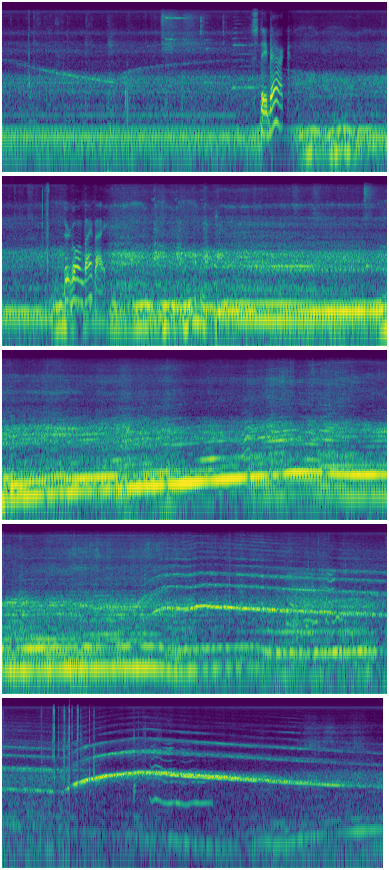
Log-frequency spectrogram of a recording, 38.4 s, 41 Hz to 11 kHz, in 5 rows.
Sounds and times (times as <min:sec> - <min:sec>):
Fire engine, fire truck (siren): 0:00.0 - 0:38.4.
